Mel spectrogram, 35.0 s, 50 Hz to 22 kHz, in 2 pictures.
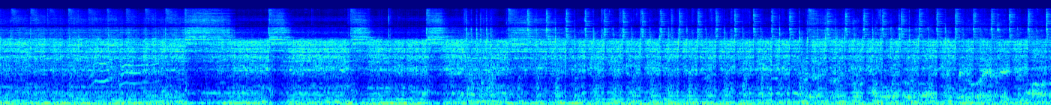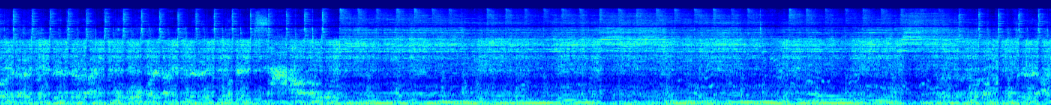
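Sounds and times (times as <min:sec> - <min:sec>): fast drum beat: 0:00.0 - 0:06.4, 0:07.0 - 0:35.0
live band electric guitars: 0:00.0 - 0:35.0.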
